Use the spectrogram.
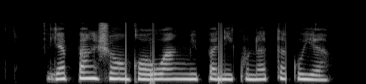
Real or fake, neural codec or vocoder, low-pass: fake; vocoder, 44.1 kHz, 128 mel bands every 512 samples, BigVGAN v2; 7.2 kHz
